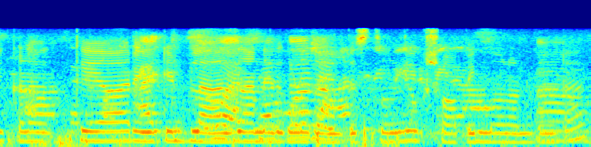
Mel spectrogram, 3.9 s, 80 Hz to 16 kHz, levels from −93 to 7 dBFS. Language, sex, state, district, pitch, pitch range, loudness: Telugu, female, Andhra Pradesh, Visakhapatnam, 225 Hz, 210-235 Hz, -17 LUFS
